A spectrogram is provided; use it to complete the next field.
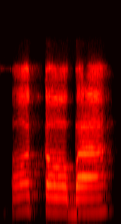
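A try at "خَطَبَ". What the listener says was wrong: Khotoba. Khotoba. Ya, tebalkan khoto, tebal. Satu harokat, mulutnya tetap terbuka.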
